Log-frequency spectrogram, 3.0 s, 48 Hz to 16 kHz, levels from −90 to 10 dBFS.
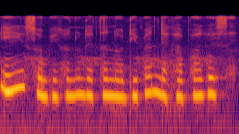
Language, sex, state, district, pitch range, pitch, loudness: Assamese, female, Assam, Kamrup Metropolitan, 255-280 Hz, 260 Hz, -15 LUFS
